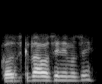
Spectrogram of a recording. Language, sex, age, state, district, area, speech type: Kashmiri, male, 30-45, Jammu and Kashmir, Baramulla, rural, conversation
